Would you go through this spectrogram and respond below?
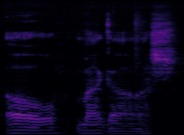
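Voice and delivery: slow, low and hushed; aghast reaction. Retold or imitated. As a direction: draw it out softly in dismay. Recapper's aghast reaction to insult.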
